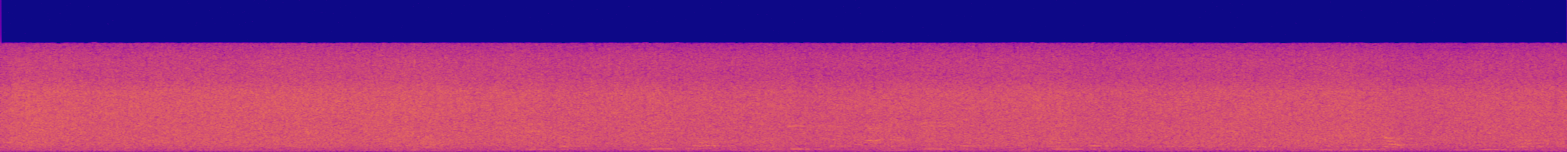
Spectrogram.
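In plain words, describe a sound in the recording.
Water splashes steadily down a small waterfall, echoing in a cave.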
